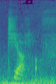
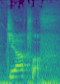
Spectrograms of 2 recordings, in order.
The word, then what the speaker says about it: Dyatlov: Dyatlov. One more time. Say it again one more time. Dyatlov.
